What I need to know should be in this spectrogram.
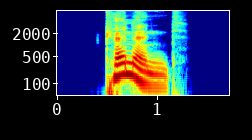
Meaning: present participle of können
- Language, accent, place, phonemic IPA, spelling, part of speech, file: German, Germany, Berlin, /ˈkœnənt/, könnend, verb, De-könnend.ogg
